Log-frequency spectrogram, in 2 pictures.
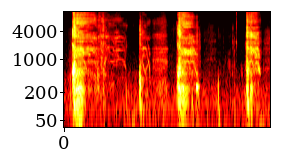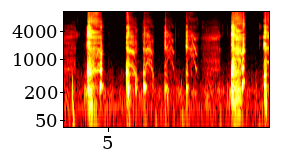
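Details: Lots of wheezing with some hacking cough, attributed to tree pollen and mold spores: short hacking coughs with whistling, tonal breath sounds between them; wheezing with cough.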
